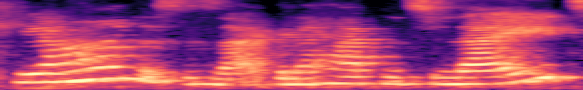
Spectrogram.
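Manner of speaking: gentle, calm, with no edge. Retelling holding a kid named keon against a wall: retelling calm, gentle words. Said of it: "I just was calm and I just gently said".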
